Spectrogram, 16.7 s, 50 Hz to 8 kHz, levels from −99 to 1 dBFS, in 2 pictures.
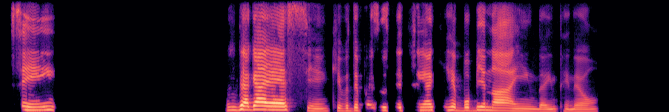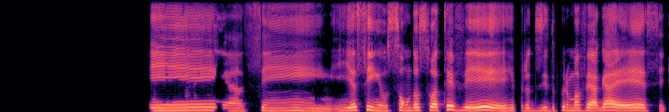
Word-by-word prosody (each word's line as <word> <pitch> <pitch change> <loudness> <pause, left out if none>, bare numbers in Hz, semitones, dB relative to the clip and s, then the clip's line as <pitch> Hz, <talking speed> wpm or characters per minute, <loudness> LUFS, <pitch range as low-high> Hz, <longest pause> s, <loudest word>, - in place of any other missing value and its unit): Sim. 235 - 0 2.1
VHS 235 - +6
que 185 - -8
v 175 - -7
depois 200 +2 -6
você 205 -1 -4
tinha 210 0 -1
que 215 - -16
rebobinar 205 -2 +1
ainda, 155 -4 -6
entendeu. 140 0 -8 2.8
Tinha, 195 -1 -4
sim. 180 -3 -8 0.2
E 200 - +2
assim, 220 -2 -1
o 175 - -7
som 200 +3 -4
da 205 +1 +1
sua 215 0 +1
TV, 205 -4 +3
reproduzido 185 +1 -10
por 220 - -6
uma 200 0 -3
VHS. 195 -1 +1
200 Hz, 85 wpm, -21 LUFS, 180-215 Hz, 2.8 s, VHS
